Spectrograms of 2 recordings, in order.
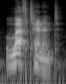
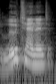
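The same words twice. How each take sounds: First: It is pronounced the British way, unlike spelling. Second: It is pronounced the way it is spelled. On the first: "but they pronounce it" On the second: "it's still spelled L I E U T E N A N T"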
